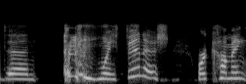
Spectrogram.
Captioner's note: clears voice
